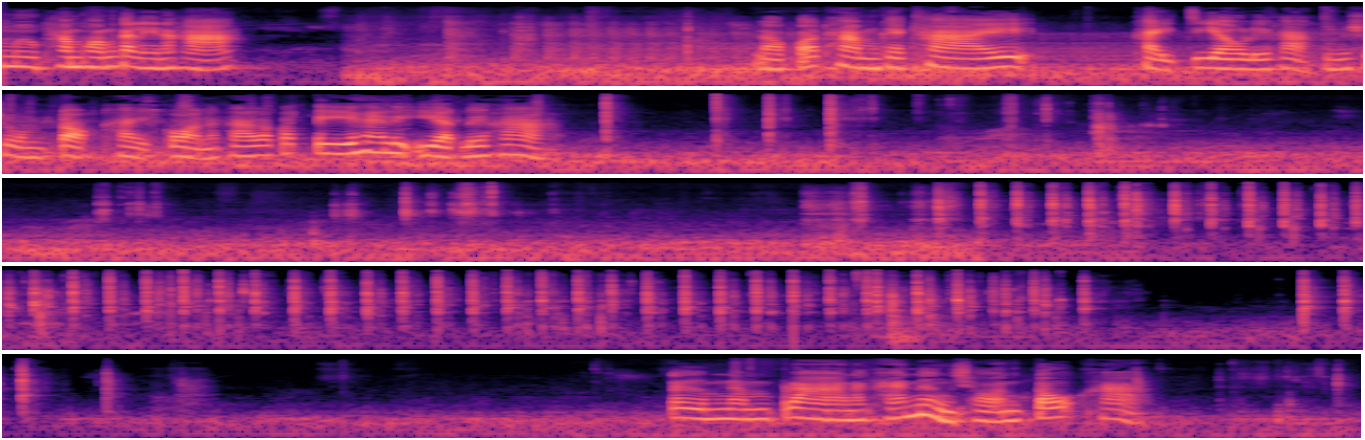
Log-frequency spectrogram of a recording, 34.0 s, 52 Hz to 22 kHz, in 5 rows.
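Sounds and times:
spoon tapping egg: 18.5s - 25.9s.

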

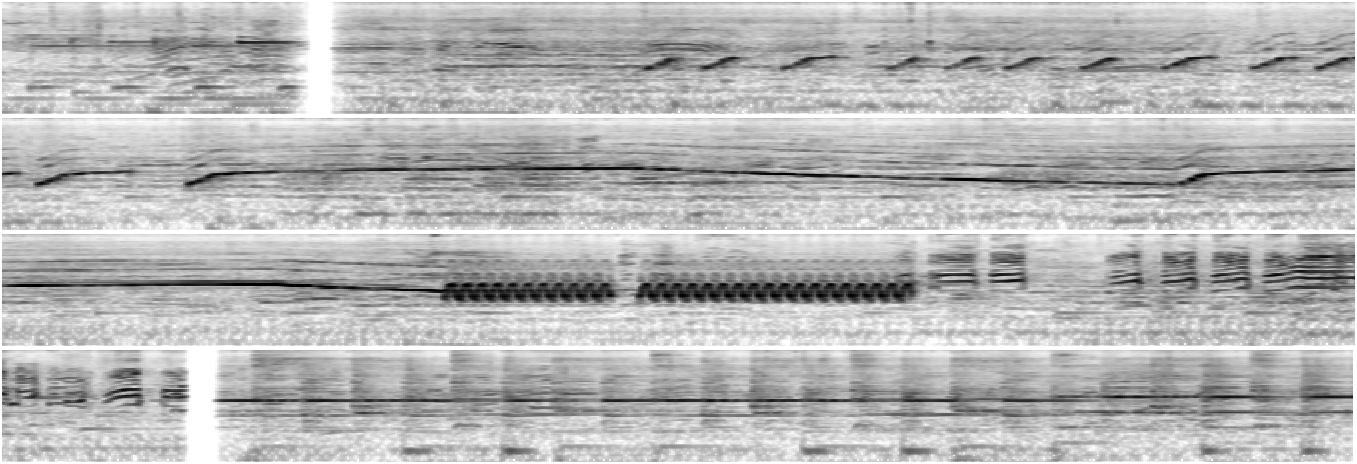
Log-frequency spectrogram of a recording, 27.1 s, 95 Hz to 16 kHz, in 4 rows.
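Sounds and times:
electronic siren: 4.8s - 18.2s.

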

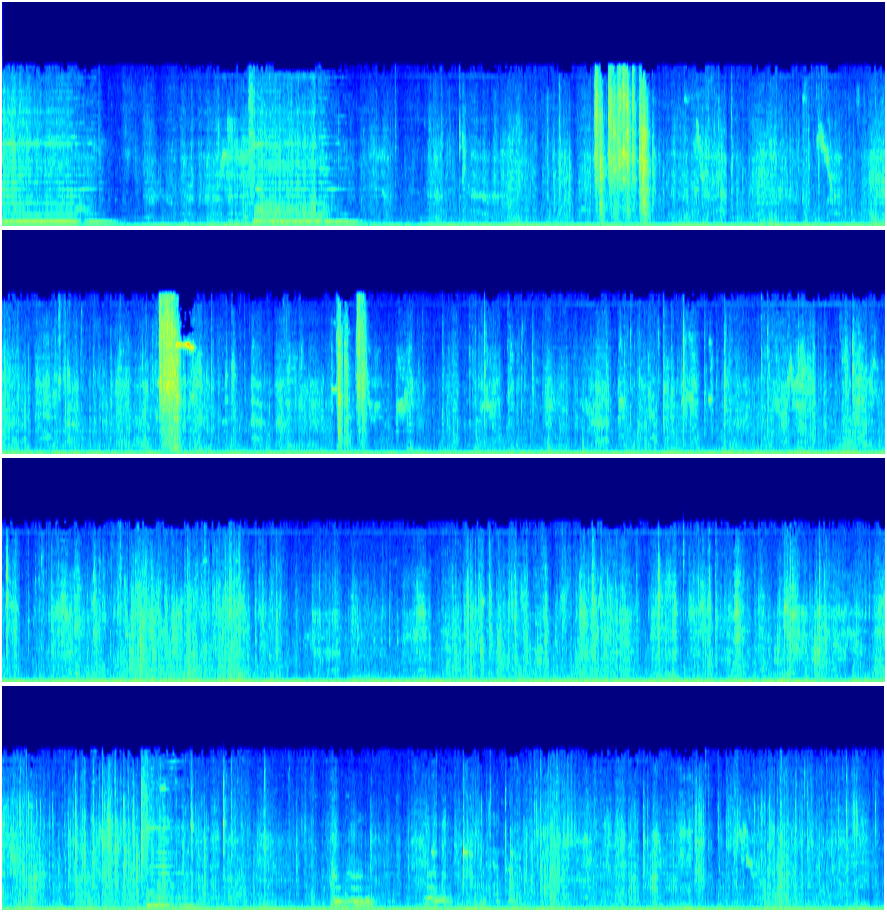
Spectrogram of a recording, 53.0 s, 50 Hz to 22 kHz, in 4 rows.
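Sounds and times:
train horn toot: 0.0s - 1.9s, 3.5s - 5.6s, 41.8s - 42.9s
locomotive hum: 0.0s - 52.9s
wheel and rail rumble: 0.0s - 52.9s.

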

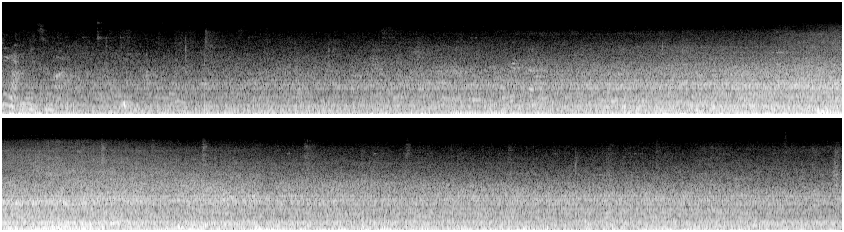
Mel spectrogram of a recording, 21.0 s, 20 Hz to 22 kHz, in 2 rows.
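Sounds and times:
city traffic noise: 0.0s - 21.0s
car driving past: 8.5s - 20.9s.

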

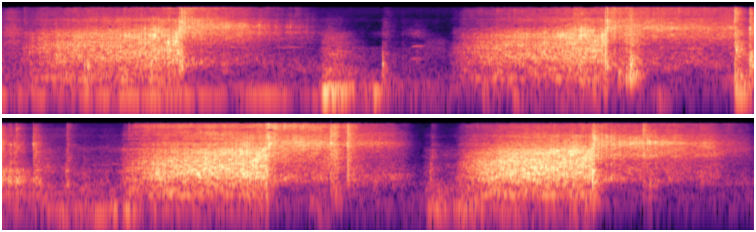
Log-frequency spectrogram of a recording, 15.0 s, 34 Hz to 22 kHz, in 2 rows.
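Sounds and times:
toy cars rattling down tube: 0.2s - 3.1s, 4.7s - 8.0s, 8.8s - 11.6s, 12.2s - 15.0s
toy cars clicking on floor: 0.2s - 3.2s, 4.8s - 8.3s, 9.0s - 11.6s, 12.2s - 15.0s.

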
